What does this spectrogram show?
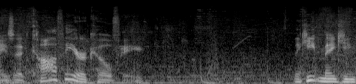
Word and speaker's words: Ko-fi: How is that website pronounced anyway? It's K-O-F-I. Is it coffee or Ko-fi?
